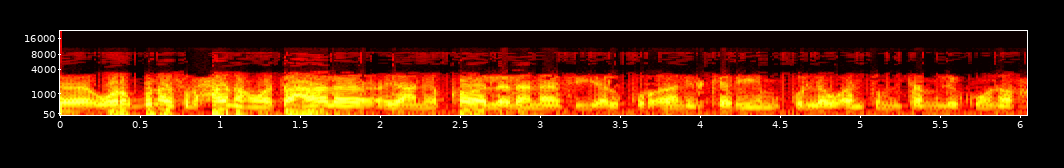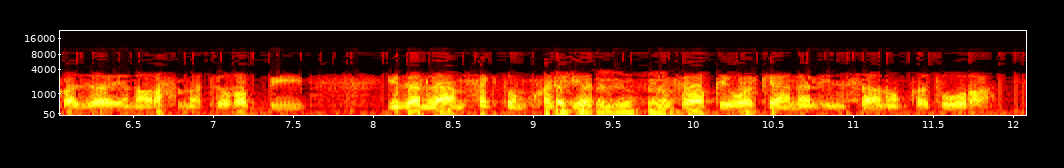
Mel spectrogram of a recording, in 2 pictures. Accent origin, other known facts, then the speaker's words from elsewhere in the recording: Egypt; ونحن نعلم أن بلدنا مصر العزيزة يعني تمر بمراحل وتحديات كثيرة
